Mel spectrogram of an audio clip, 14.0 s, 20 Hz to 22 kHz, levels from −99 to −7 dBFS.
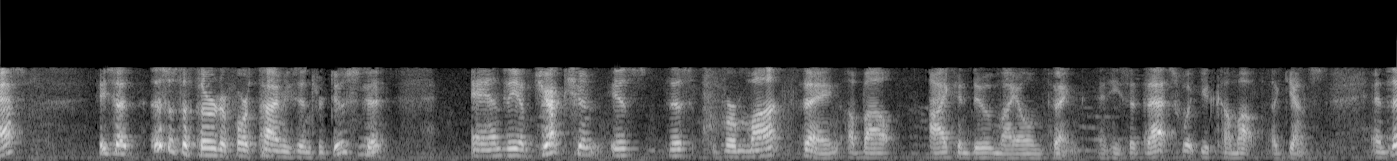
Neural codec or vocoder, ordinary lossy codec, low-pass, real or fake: none; AAC, 16 kbps; 7.2 kHz; real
